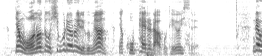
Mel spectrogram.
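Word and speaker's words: גֹּפֶר: 그냥 원어도 히브리어로 읽으면 그냥 고페르라고 되어 있어요.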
